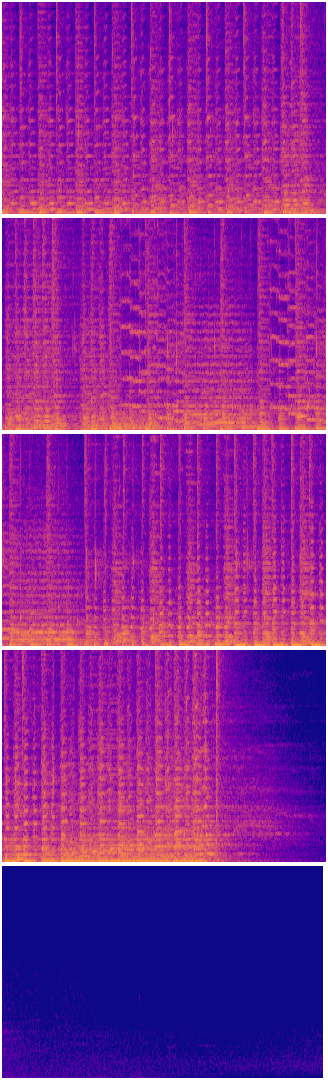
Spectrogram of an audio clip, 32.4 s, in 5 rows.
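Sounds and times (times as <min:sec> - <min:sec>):
instrumental music: 0:00.0 - 0:25.4.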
